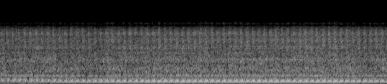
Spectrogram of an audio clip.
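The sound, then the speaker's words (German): An old, worn boat engine in poor condition, started after several minutes of waiting, chugs roughly at idle as the boat moves slowly across a river. It is loud, with a steady uneven pulsing knock running continuously and no voices. “Nach einigen Warteminuten springt der Motor dennoch an.”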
